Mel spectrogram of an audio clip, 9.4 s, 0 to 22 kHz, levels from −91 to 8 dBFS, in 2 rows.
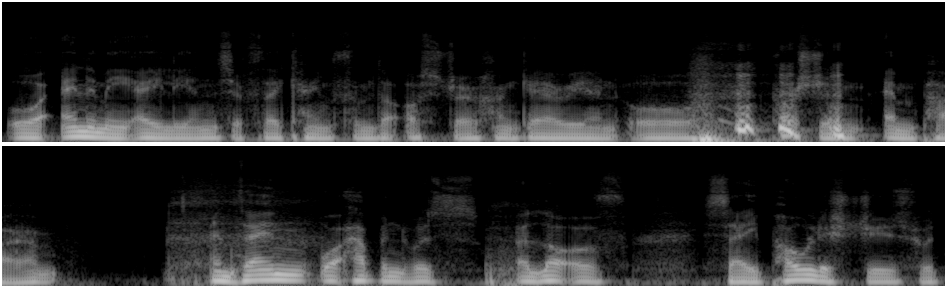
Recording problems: muffled; very; fading above 3.5 kHz

